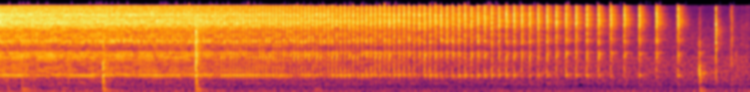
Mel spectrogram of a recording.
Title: Elite Direto Knocking Sound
